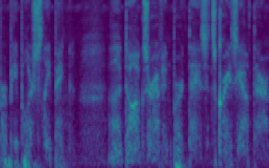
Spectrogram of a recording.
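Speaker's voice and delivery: whispered voice. Speaker greeting listeners while people nearby are sleeping; whispering. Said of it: "I have to whisper".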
